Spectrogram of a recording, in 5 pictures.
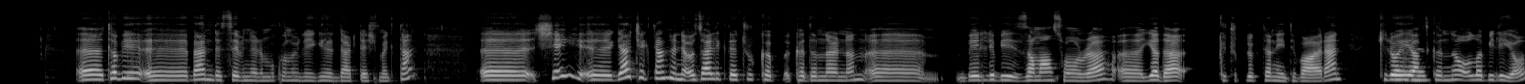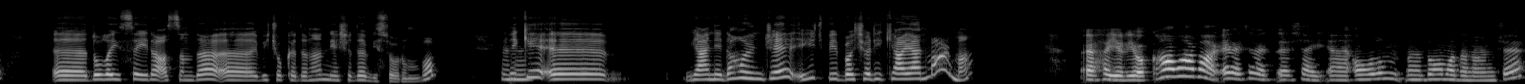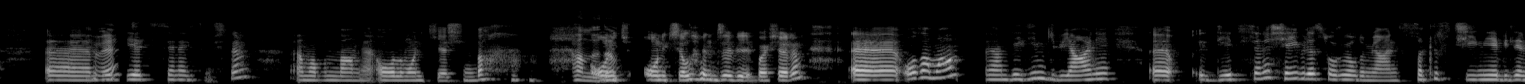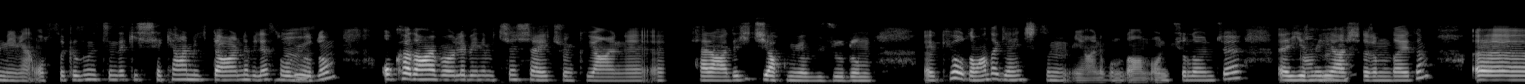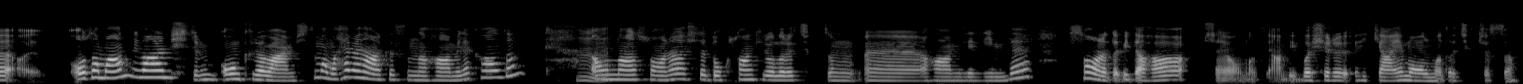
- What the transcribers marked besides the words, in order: lip smack; chuckle; laughing while speaking: "on üç yıl önce"; other background noise; other noise
- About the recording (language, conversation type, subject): Turkish, advice, Kilo verme çabalarımda neden uzun süredir ilerleme göremiyorum?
